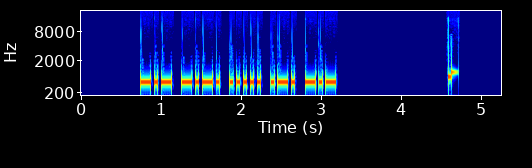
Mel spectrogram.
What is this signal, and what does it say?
Morse code, heard as a keyed tone, about 28 wpm, 700 Hz. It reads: KC5RK
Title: USA Call Signs - 5 Characters - 4x Character Spacing - 28wpm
